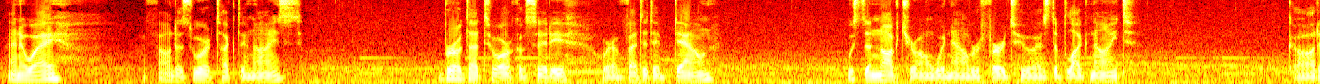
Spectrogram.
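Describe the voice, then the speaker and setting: An actor playing a bitter, world-weary mutant mercenary in an audio drama, grumbling with coarse sardonic resentment. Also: male voice, low-pitched, steady tone, slow, pauses often, background noise. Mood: bitter, recounting. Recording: music under the voice.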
